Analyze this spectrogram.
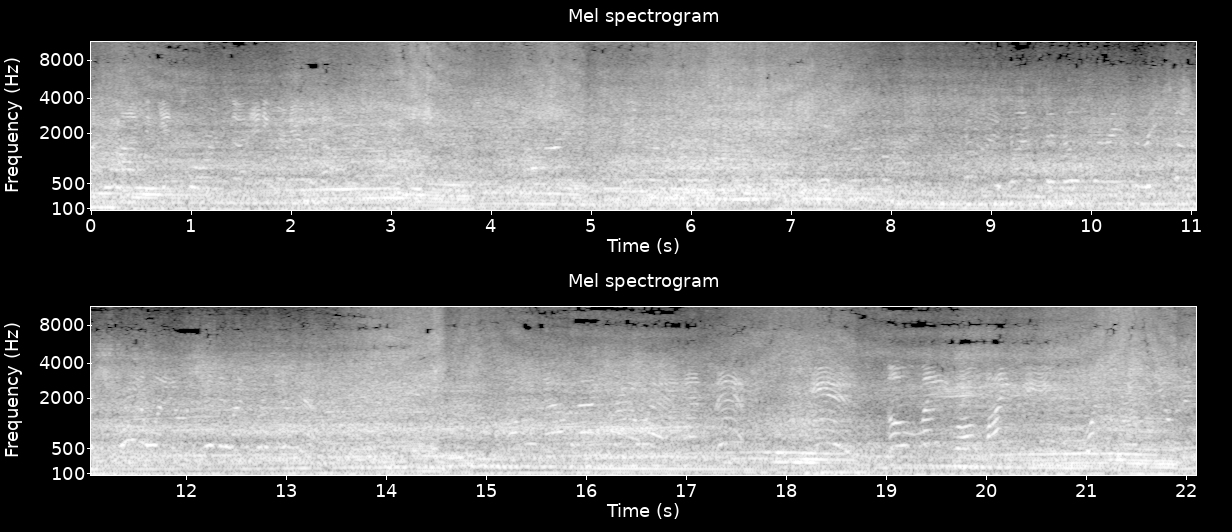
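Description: Race car engines roar and whine loudly as the cars speed around the track.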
